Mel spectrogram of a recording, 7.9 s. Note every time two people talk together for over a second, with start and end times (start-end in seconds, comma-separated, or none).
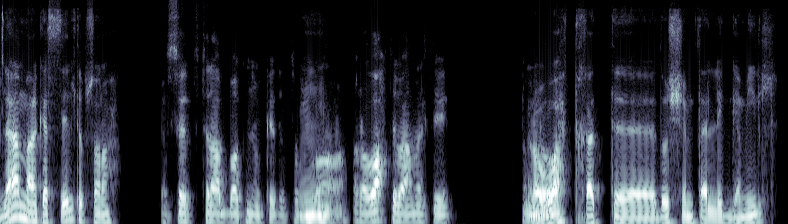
none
